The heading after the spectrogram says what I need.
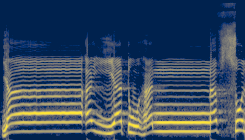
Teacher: سین کی ادائیگی کلیئر سیٹی کے ساتھ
